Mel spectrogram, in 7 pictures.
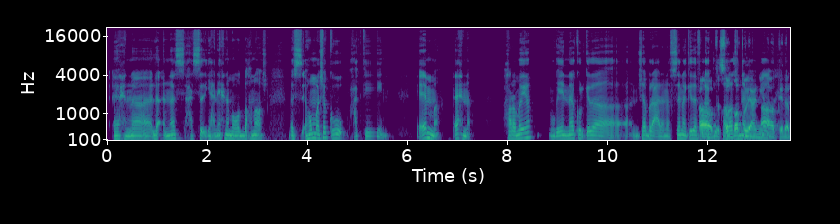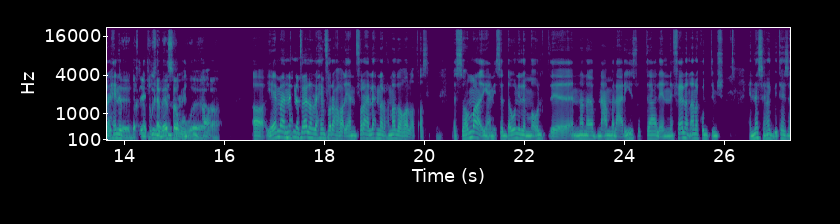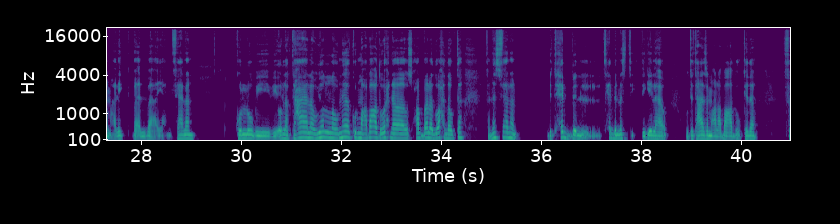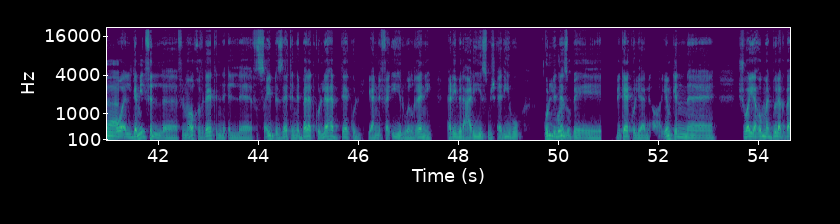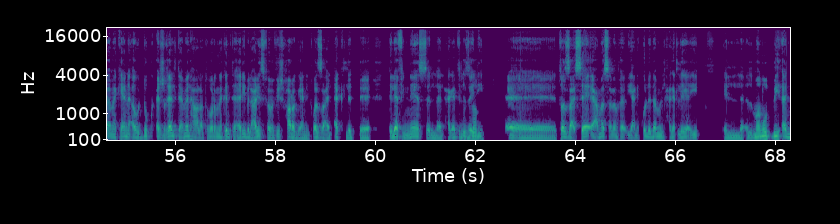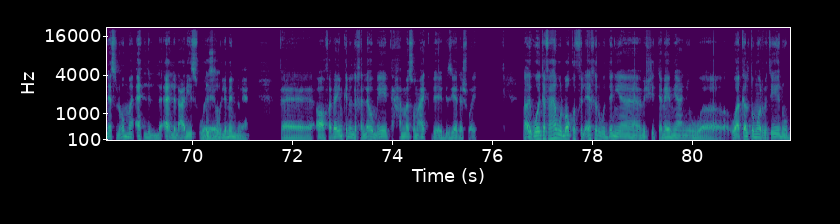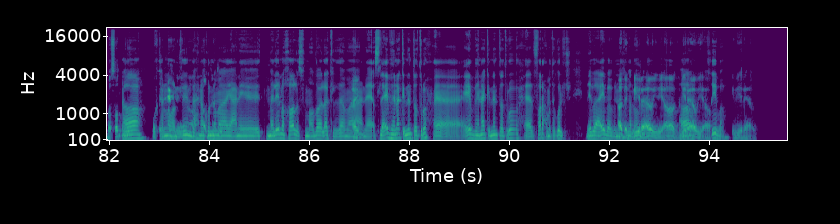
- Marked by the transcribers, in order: unintelligible speech; tsk; tapping; laugh
- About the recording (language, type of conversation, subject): Arabic, podcast, إحكي عن موقف ضحكتوا فيه كلكم سوا؟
